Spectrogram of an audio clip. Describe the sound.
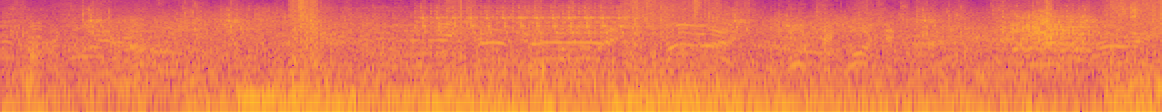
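Laser blaster fire in a battle, with shots deflected by a lightsaber: a loud, dense barrage of rapid zapping blasts over a rumbling background that continues throughout.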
